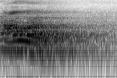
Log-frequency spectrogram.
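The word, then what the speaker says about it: hour: An honest boy, অ্যান আওয়ার, এগুলোর আগে আমরা এন দিয়েছি কারণ এইচের উচ্চারণ হ হচ্ছে না।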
